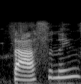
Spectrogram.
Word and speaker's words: fastening: fastening seat belts uh that t is silent what F fing fastening yes because it's too difficult to say with a t so we we remove the T fastening seat bels fastening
